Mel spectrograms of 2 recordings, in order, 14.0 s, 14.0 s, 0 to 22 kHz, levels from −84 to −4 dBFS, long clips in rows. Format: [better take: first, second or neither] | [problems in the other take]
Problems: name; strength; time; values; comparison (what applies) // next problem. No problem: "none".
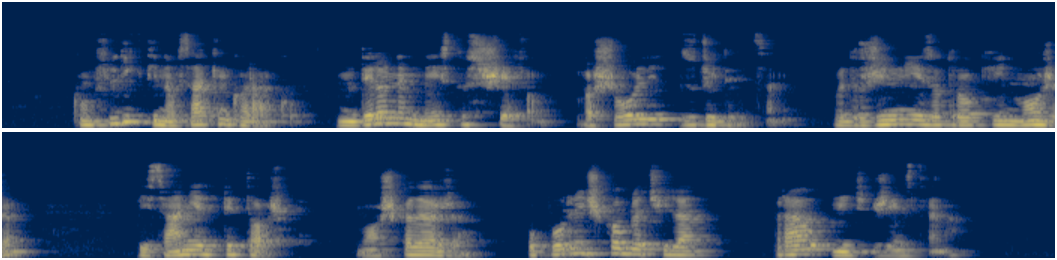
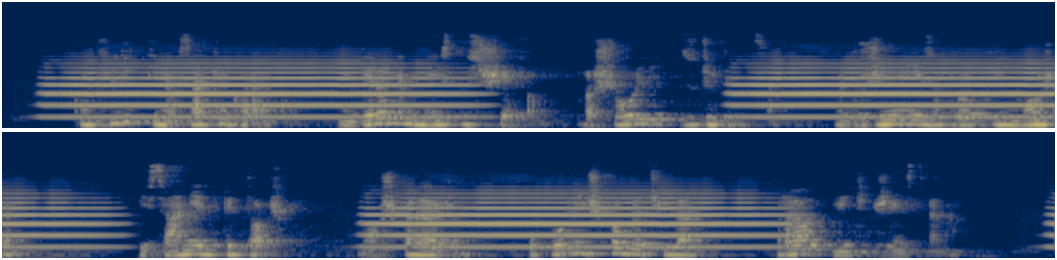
first | background sound (Trumpet); 3 dB above the speech // room echo; dies away in 0.5 s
